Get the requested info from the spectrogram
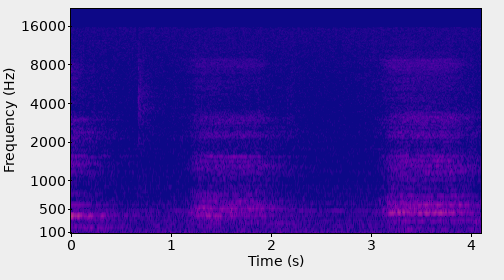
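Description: Recorded choir chanting in short phrases that come about every two seconds, with quieter gaps between them.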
